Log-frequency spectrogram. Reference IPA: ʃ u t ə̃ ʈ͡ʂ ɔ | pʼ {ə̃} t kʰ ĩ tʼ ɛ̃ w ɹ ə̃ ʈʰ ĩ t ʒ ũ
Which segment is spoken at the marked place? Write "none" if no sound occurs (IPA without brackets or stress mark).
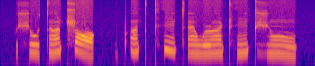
ə̃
